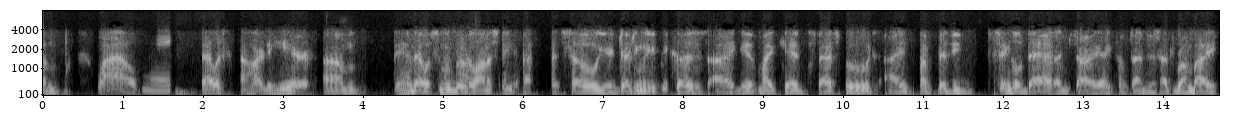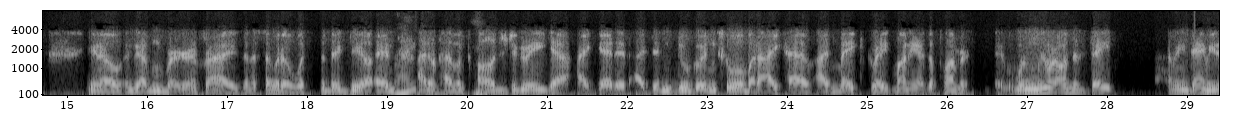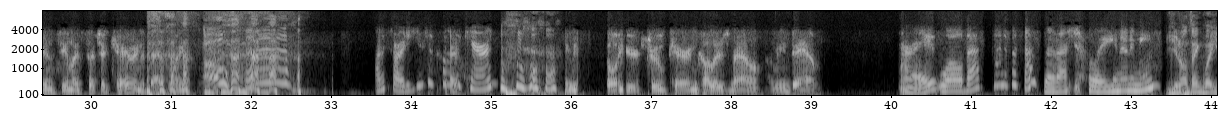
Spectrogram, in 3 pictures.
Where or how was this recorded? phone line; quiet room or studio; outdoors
phone line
